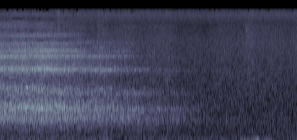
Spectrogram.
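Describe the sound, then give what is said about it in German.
A deep, breathy exhale during a guided relaxation breathing exercise, a long airy rush that fades away over about two seconds before quiet. “Jetzt wollen wir wieder tief ein- und ausatmen und Anspannung abfallen lassen.”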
